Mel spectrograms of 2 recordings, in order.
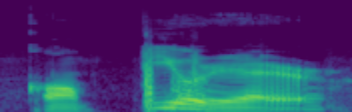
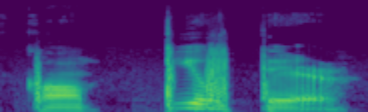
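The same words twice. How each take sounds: First: New York accent, T sounds like an R. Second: Los Angeles accent, T is a clear T.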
